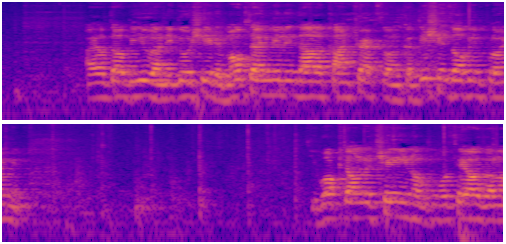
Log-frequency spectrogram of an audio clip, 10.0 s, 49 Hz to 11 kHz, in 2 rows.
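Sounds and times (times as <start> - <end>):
soft regular ticks: 4.5 - 10.0.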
